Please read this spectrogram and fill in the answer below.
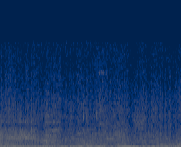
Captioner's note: sniffles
